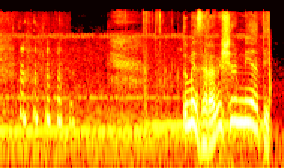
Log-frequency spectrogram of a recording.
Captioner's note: woman laughing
